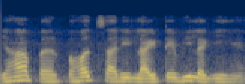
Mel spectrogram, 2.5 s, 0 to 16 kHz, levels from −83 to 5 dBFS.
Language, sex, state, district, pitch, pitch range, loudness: Hindi, male, Uttar Pradesh, Lucknow, 150 Hz, 140-160 Hz, -17 LUFS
